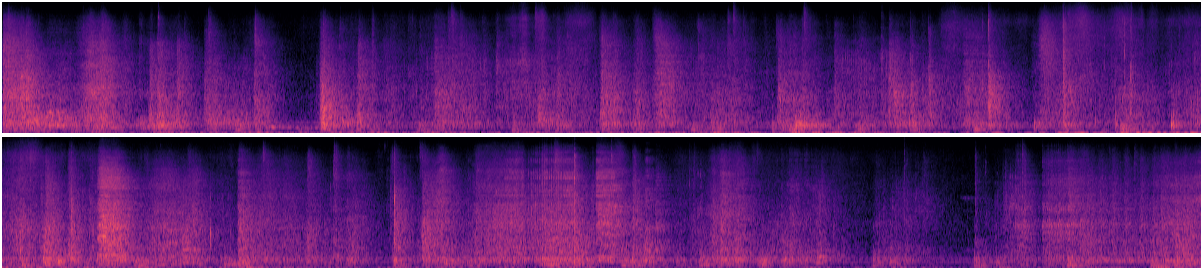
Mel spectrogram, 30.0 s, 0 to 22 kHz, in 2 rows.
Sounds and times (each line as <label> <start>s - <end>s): Squeaky Wood Floor 13.9s - 18.1s
Squeaky Wood Floor 20.4s - 23.2s
Squeaky Wood Floor 27.4s - 29.9s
